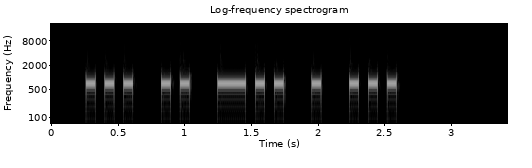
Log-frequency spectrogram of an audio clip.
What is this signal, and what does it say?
Morse code, heard as a keyed tone, about 17 wpm, 700 Hz. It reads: SIDES
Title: Sets of 4 Words - New Word Drill - 17wpm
